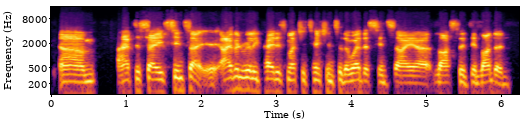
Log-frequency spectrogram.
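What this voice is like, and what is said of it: Australian accent. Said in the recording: “it's fair to say by the accent that you're not actually from New York ... I'm from Sydney. I'm Australian”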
